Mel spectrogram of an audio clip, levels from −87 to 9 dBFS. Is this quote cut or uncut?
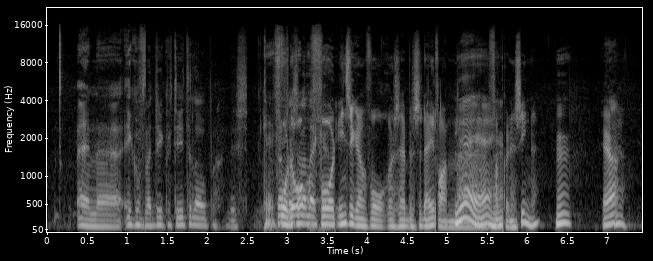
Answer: cut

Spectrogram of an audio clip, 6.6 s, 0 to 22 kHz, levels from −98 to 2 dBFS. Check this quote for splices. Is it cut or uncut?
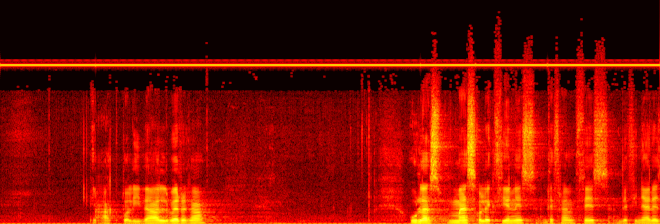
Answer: cut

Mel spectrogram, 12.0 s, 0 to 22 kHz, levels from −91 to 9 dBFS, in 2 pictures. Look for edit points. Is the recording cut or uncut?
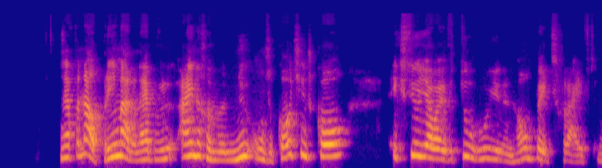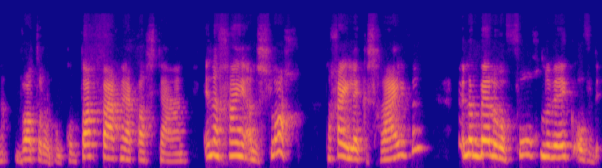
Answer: cut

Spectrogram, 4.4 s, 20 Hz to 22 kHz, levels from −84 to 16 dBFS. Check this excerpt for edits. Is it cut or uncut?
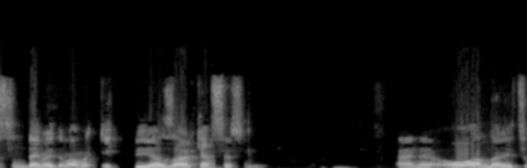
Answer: cut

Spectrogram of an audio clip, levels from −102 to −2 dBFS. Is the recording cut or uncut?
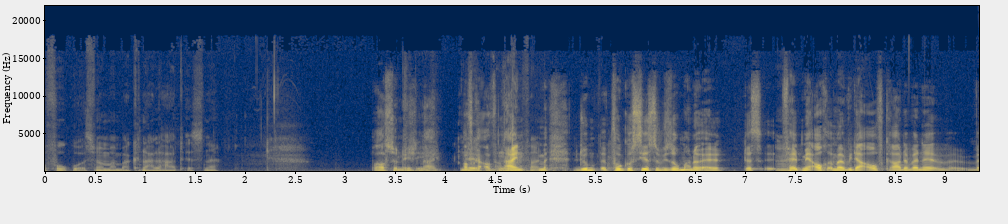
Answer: uncut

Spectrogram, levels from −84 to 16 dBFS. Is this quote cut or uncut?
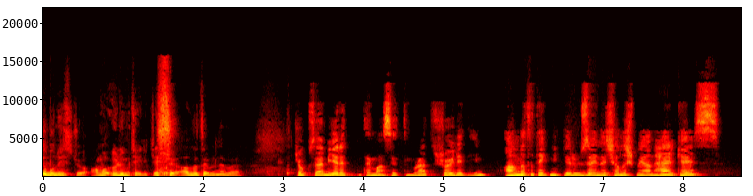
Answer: cut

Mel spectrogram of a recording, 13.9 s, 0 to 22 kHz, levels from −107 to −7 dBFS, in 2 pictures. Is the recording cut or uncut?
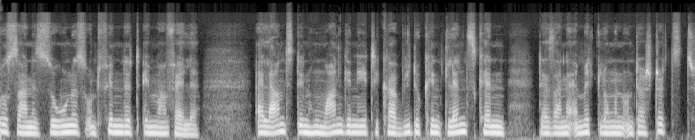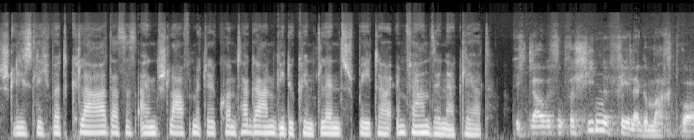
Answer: cut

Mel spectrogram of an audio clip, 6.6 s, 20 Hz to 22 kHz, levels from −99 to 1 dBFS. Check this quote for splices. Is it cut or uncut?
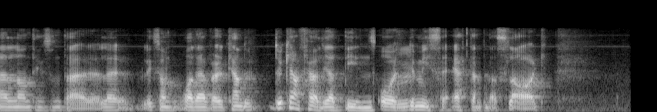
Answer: cut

